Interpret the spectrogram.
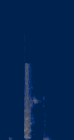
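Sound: sneeze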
